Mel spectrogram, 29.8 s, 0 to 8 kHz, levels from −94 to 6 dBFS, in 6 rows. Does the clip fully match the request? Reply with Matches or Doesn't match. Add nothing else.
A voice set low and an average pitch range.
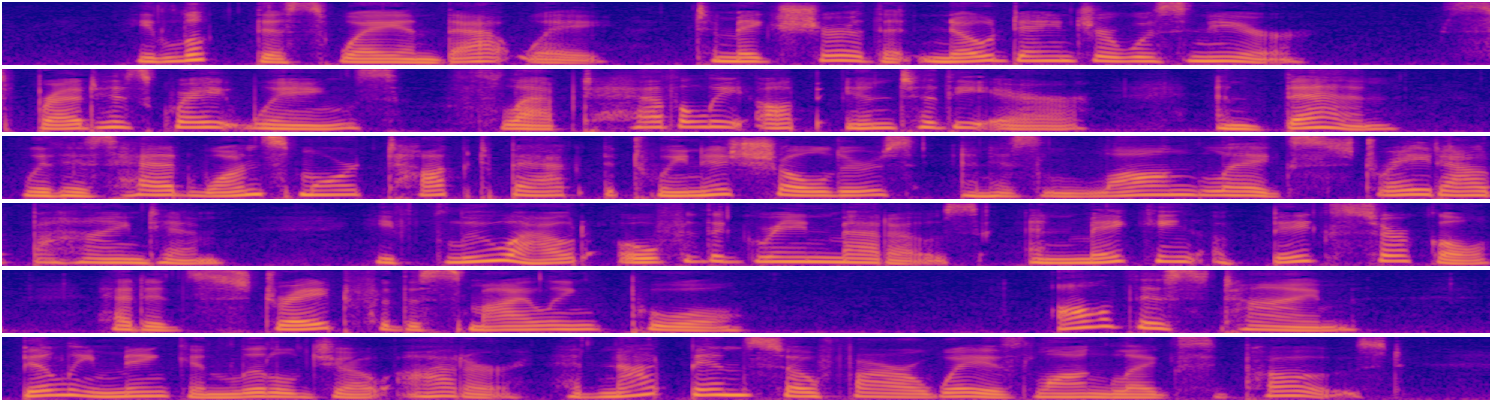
Doesn't match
